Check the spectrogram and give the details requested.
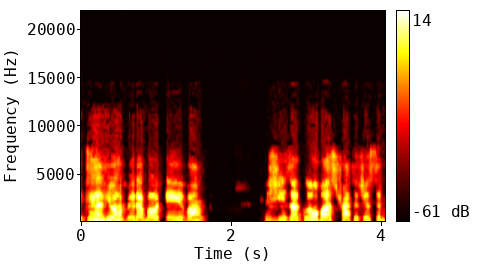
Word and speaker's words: Eivor: Now don't pronounce her name as Eivor. That is what I thought too, but that's why I made sure I got the pronunciation. It's Eivor Johansson, and she's actually in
